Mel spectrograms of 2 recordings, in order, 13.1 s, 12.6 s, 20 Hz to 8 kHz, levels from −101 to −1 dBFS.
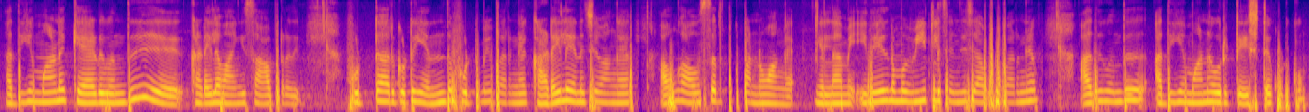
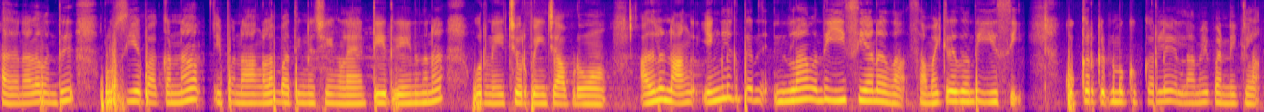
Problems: none marked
